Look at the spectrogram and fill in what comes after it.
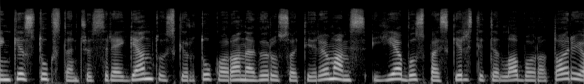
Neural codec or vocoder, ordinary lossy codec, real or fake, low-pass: codec, 44.1 kHz, 7.8 kbps, Pupu-Codec; MP3, 96 kbps; fake; 14.4 kHz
